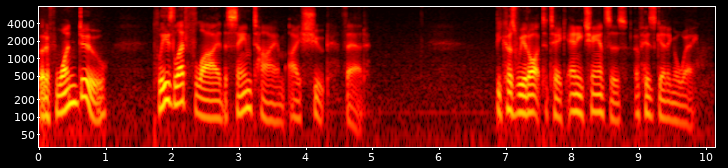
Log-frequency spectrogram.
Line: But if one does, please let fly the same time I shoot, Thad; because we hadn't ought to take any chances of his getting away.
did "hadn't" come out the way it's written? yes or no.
no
